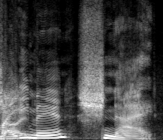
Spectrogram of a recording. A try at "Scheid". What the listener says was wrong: Scheid. No, not Snide.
